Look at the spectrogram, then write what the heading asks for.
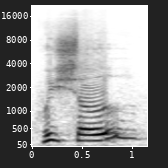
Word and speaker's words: whistle: T is also normally silent in the words that end in STLE. STLE. For example, castle, apostle, hustle, bustle, whistle, wrestle or wrestlers, thistle, nestle, etc.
